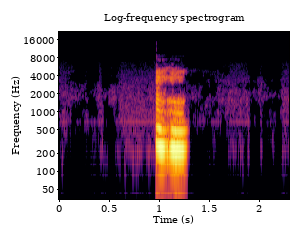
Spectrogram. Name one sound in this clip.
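A young woman gives a short loud exclamation close by.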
